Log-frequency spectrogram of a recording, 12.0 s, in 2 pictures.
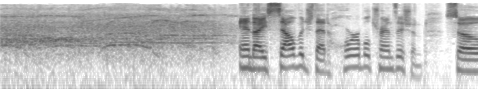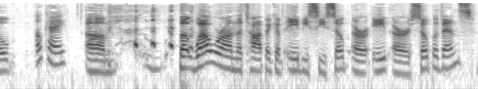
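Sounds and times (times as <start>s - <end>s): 
crowd applause: 0.0s - 3.0s
speech: 3.0s - 11.9s
laughter: 7.2s - 8.8s.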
